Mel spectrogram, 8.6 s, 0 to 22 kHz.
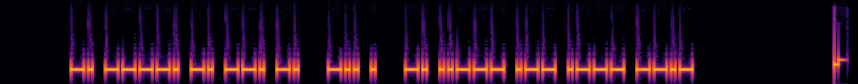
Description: Morse code, heard as a keyed tone, about 28 wpm, 700 Hz. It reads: N9NGN DE N2WJQ
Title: USA Callsign DE Callsign 28wpm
